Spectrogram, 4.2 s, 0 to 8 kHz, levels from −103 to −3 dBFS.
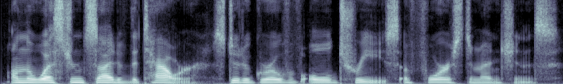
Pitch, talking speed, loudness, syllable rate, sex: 160 Hz, 225 wpm, -19 LUFS, 5.5 syllables/s, female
